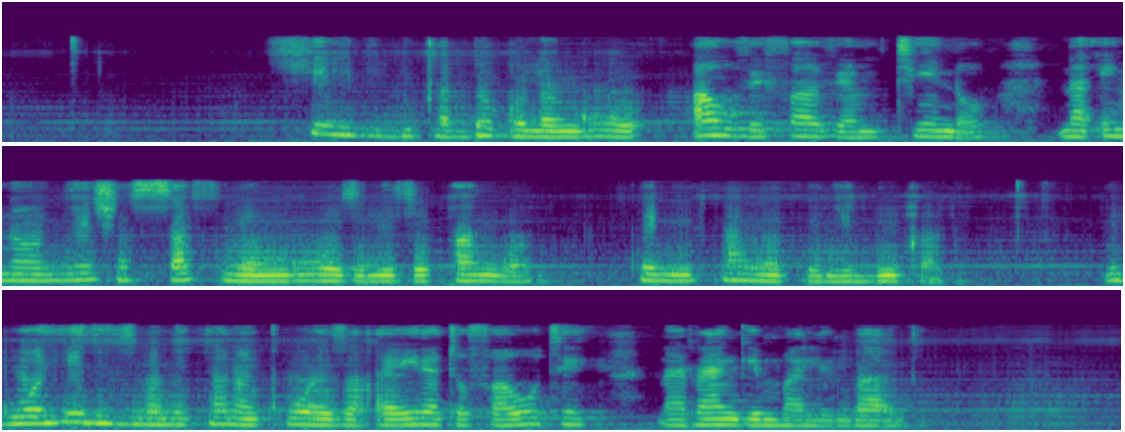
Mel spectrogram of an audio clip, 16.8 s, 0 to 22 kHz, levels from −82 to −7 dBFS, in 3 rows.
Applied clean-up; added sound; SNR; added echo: neural separator model SepFormer DNS4.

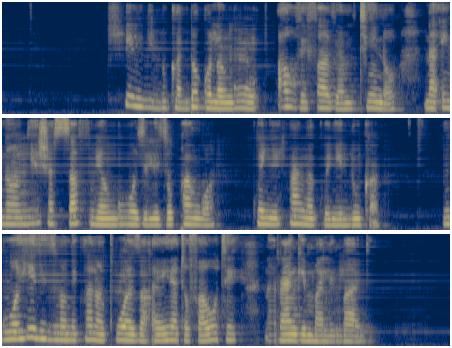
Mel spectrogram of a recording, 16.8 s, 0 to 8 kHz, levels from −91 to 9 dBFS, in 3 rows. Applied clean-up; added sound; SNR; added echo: neural mask model DeepFilterNet 3.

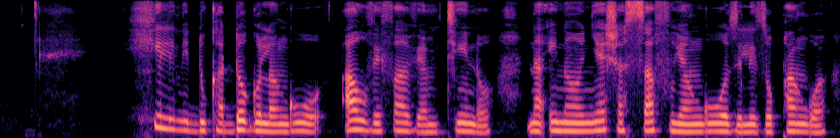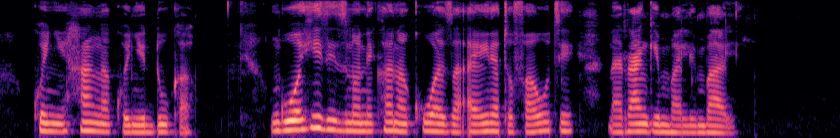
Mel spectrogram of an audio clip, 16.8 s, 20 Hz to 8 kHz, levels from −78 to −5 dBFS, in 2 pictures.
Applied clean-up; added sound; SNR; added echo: none; none; none; none.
